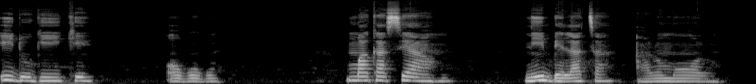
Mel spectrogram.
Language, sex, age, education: Igbo, female, 15-29, tertiary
